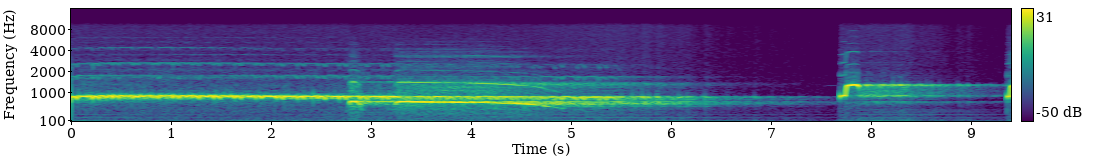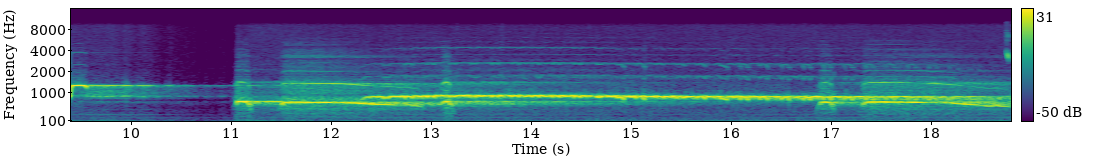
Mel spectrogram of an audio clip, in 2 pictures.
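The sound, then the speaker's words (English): Russian folk wind instruments imitate the birdsong of central Russian woods in summer with long, reedy whistling notes that swoop and glide, fading away before two short chirping calls, then returning with sustained warbling tones. No voices. “In case you're wondering where we are right now, well, we're in the Russian woods in summer, judging by the birdsong in central Russia. Their voices are imitated with amazing conviction by folk wind instruments.”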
